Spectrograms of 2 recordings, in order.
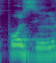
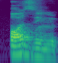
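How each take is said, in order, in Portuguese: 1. A primeira vogal é fechada. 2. A primeira vogal é aberta. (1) "não falamos pozinho" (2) "falamos pozinho ... com essa vogal aberta"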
